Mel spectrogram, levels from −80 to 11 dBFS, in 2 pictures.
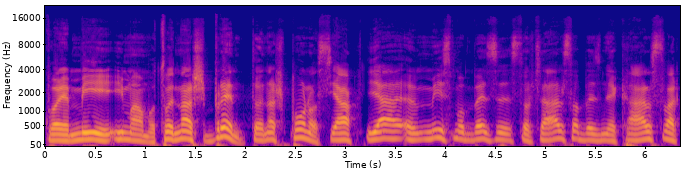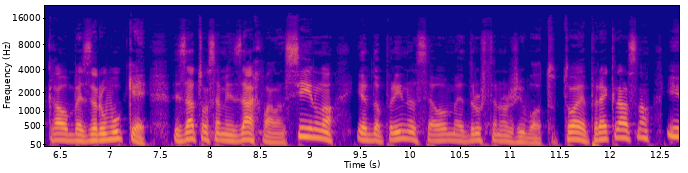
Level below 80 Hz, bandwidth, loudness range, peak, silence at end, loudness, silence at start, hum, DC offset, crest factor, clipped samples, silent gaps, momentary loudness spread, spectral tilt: -38 dBFS; 16 kHz; 4 LU; 0 dBFS; 0 s; -16 LUFS; 0 s; none; under 0.1%; 14 dB; under 0.1%; none; 8 LU; -6 dB/octave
